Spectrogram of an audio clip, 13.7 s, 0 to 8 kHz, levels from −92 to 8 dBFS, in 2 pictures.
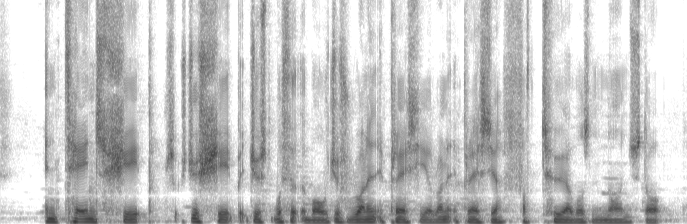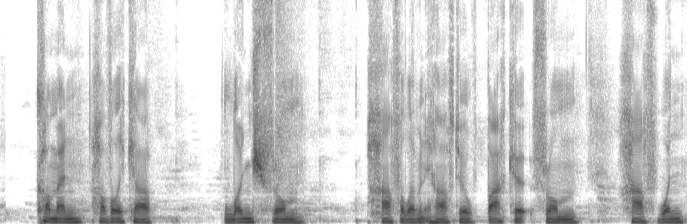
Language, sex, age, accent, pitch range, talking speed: English, male, 30-49, British, 90-110 Hz, 180 wpm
